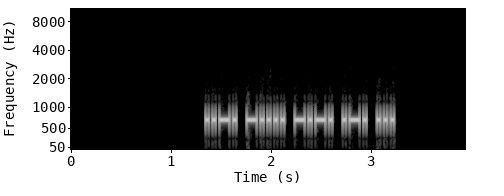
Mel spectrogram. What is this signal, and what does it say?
Morse code, heard as a keyed tone, about 34 wpm, 700 Hz. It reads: F6CRS
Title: DXCC-100 Call Signs - 5 Characters - 35wpm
